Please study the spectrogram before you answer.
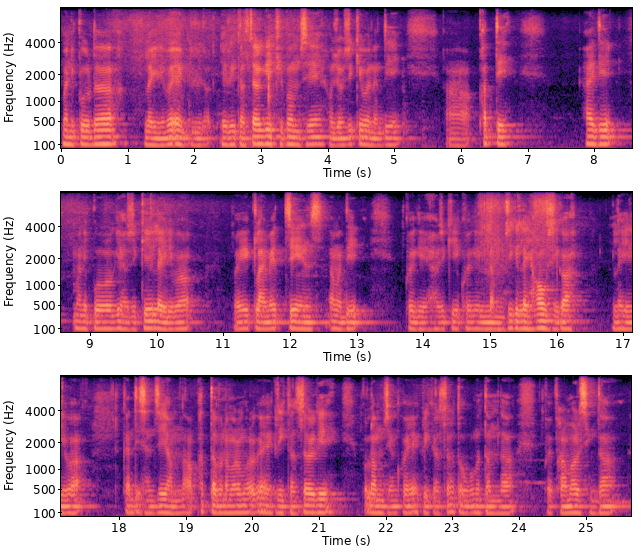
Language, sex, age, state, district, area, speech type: Manipuri, male, 18-30, Manipur, Thoubal, rural, spontaneous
